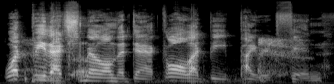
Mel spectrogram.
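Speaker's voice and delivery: loud pirate bellow. Pretend. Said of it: "in pirate voices".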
